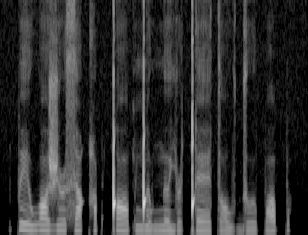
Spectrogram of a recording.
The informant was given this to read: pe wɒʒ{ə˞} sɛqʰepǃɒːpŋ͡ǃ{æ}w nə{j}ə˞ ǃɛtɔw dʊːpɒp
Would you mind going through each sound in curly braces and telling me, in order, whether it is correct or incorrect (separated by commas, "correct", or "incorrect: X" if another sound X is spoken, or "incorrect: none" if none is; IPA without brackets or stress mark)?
correct, incorrect: ə, correct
